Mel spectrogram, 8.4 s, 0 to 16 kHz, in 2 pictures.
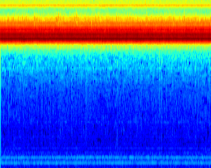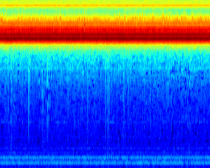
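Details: Shibuiro kayakiri katydid recorded on 2 April 2023 during its spring breeding season, giving a continuous, monotonous high-pitched buzz "bii" with mixed high and low tones, unbroken and steady throughout, with no other sounds.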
